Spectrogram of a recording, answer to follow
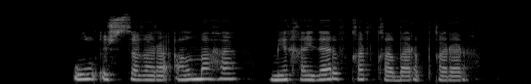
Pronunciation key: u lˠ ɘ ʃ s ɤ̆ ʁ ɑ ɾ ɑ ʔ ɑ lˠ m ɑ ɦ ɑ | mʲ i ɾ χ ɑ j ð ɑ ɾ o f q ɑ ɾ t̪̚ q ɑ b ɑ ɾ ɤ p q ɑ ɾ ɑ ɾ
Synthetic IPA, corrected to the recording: u lˠ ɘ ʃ s ɤ̆ ʁ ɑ ɾ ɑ ʔ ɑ lˠ m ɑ ɦ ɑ | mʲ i ɾ χ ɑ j ð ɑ ɾ o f q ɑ ɾ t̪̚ q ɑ b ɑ ɾ ɤ p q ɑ ɾ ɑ ɾ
